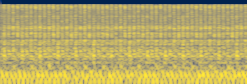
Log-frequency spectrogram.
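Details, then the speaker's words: Normal diesel idle after repair on a timing-belt (not gear-driven) diesel with an added digital temperature gauge: even, steady, smooth clatter with no misses or heavy knock. Separately, it won't crank when hot, a weak battery. "kalau Mas mesinnya sih enak banget ya halus rata karena Emang mesinnya ini mesin yang pakai timing bel bukan timing gear ya"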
